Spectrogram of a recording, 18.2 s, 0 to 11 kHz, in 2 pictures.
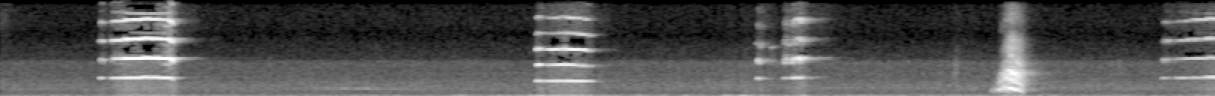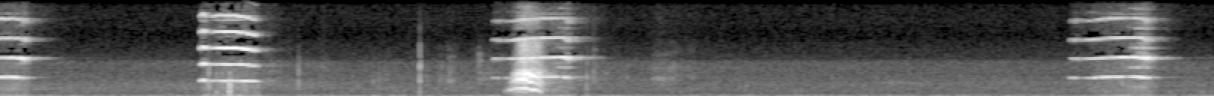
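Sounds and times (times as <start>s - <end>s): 
long-eared owl giving thin squeaky tonal calls and a rasping squeal: 0.8s - 1.4s, 4.0s - 4.5s, 5.7s - 6.2s, 7.5s - 7.8s, 8.7s - 9.5s, 10.6s - 11.1s, 12.8s - 13.6s, 17.1s - 17.9s.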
